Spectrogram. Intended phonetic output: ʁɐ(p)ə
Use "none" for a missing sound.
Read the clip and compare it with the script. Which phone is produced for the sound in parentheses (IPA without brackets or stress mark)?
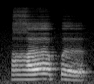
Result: p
